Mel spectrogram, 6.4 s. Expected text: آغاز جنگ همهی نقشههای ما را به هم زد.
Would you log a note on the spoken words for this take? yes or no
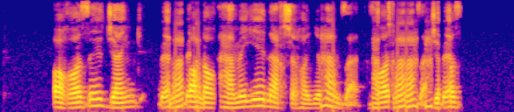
yes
